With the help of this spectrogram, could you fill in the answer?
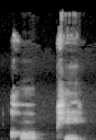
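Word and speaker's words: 커피: Copy, copy. F sound is replaced with a P.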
